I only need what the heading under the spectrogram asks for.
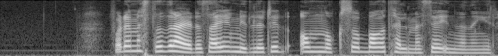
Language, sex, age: Norwegian, female, 26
